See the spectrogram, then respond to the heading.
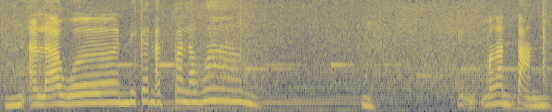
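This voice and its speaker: A woman's voice: sits high, expressive, slow. An actress playing an exasperated woman at home in a radio drama, with an Ilocano accent. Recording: music behind the voice.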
